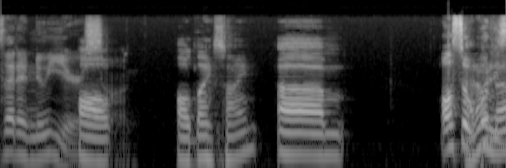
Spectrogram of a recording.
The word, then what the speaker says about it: Auld Lang Syne: Mom, who sings Auld Lang Syne? You know what? I'm gonna look it up because I never. Oh, it's that's the Scots pronunciation of it. I guess it comes from Scots.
